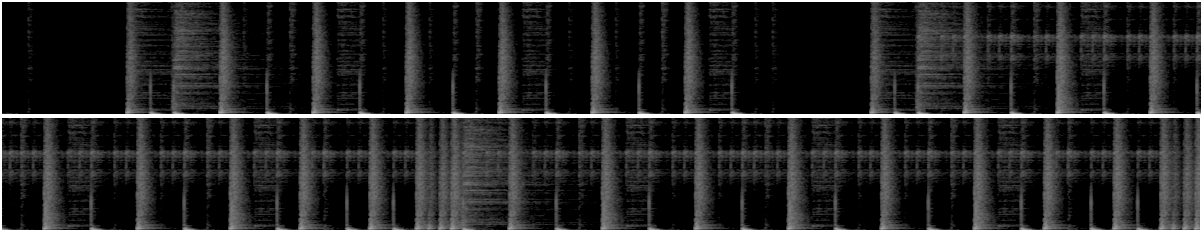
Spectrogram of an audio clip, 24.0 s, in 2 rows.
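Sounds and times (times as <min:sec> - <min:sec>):
dance MIDI drum beat: 0:01.3 - 0:07.4, 0:08.7 - 0:23.9.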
